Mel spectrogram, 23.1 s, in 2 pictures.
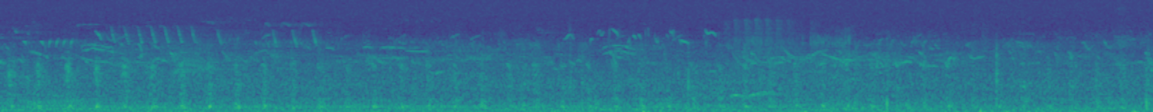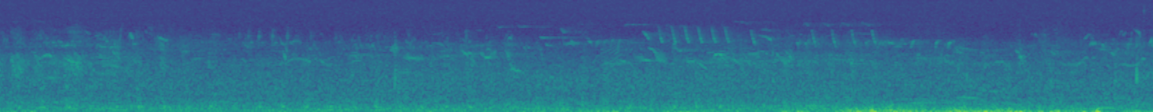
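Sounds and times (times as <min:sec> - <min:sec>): birds chirping and singing: 0:00.0 - 0:23.0
steady low rumble: 0:07.9 - 0:23.0.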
